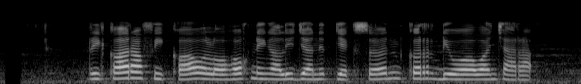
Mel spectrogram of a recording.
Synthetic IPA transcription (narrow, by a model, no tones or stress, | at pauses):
rikaɾafikaɔlɔɦɔk̚niŋalid͡ʒanɛt̪̚d͡ʒɛksɔnkɨrdiwawawaɲt͡ʃaɾa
